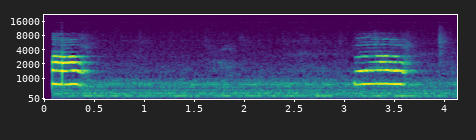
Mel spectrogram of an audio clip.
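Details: Hungry house cats meowing after their owner stayed late at work: two clear, tonal meows about three seconds apart, the second slightly longer and gently falling, over a faint steady low hum indoors.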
